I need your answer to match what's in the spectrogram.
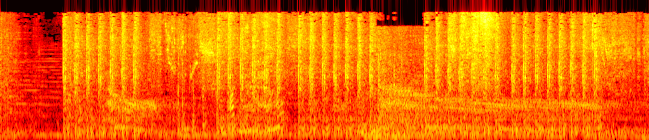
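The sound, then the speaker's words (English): A Tommy gun fires metal slugs in a loud, sustained stream of rapid, evenly spaced shots that continues almost without pause after a brief quiet start. “Borg adapt to energy weapons, but they never seem to find a way around good old-fashioned metal slugs.”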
